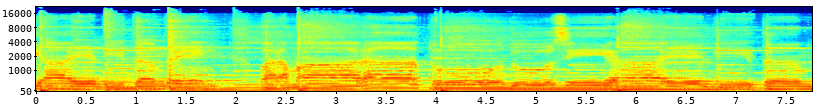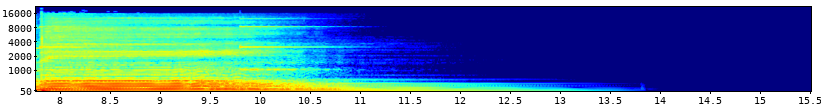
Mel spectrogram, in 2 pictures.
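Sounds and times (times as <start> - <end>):
Portuguese song: 0.0 - 11.7.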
